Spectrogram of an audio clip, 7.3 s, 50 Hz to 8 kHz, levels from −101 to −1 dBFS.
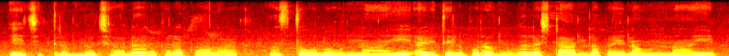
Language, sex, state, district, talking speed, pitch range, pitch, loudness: Telugu, female, Telangana, Hyderabad, 115 wpm, 205-220 Hz, 210 Hz, -14 LUFS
